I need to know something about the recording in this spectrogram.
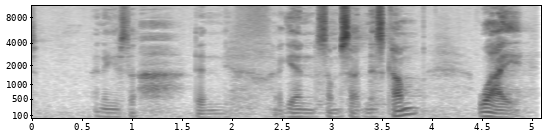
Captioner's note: inhales sharply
